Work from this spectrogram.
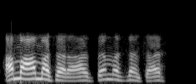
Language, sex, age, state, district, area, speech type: Tamil, male, 30-45, Tamil Nadu, Krishnagiri, rural, conversation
